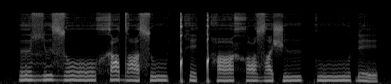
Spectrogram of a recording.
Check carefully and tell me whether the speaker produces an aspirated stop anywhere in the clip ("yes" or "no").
yes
